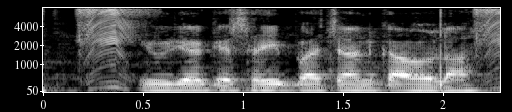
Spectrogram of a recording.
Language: Bhojpuri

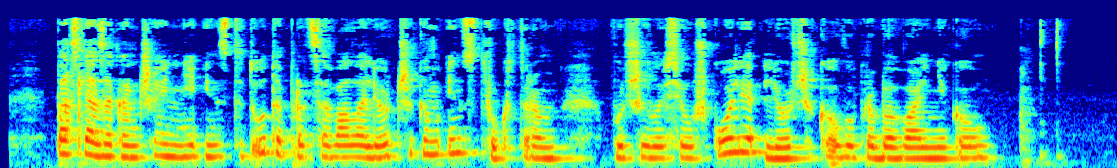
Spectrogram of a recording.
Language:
Belarusian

